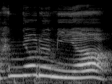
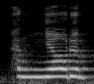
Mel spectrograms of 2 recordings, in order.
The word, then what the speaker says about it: 한여름: 한 플러스 지금은 한여름이야 할 때 한 플러스 여름이야. 앞에 받침 니은 들어가 있죠. 그 다음에 이 야요율 중에 뭐가 왔어? 여가 왔지. 이럴 때는 니은을 첨가해서 발음한다고요. 그래서 어떻게 발음나? 한여름 이렇게 발음난다고요.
